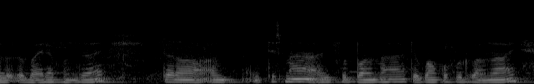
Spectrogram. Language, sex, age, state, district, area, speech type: Nepali, male, 18-30, West Bengal, Darjeeling, rural, spontaneous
